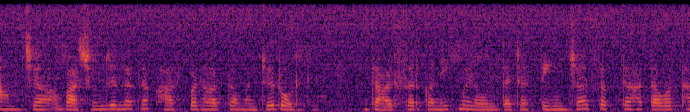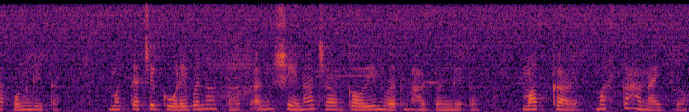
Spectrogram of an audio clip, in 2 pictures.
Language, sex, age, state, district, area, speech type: Marathi, female, 18-30, Maharashtra, Washim, rural, spontaneous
